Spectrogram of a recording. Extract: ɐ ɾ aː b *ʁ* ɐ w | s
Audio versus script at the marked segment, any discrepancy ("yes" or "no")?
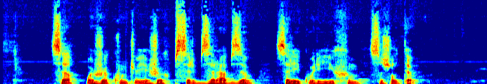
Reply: yes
